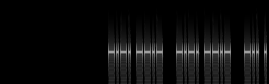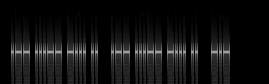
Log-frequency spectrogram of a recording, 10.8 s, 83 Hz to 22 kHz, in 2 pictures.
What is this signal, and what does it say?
Morse code, heard as a keyed tone, about 30 wpm, 700 Hz. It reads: CQ CQ DE W3BI W3BI K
